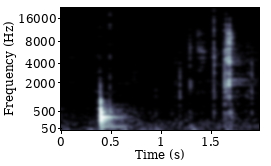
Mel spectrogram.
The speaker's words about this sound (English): But for new listeners, this is my colorful little mason jar filled with pieces of paper with all sorts of conversation topics, and we'll just draw a few and talk about them.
